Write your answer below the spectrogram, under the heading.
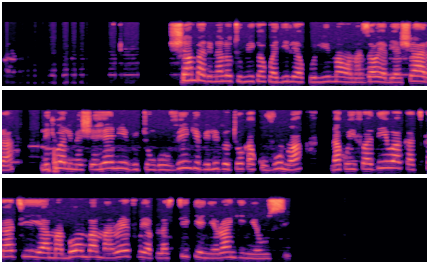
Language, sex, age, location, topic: Swahili, female, 25-35, Dar es Salaam, agriculture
